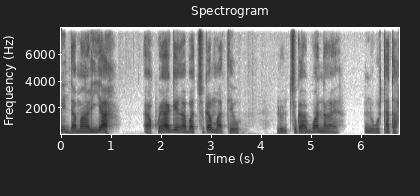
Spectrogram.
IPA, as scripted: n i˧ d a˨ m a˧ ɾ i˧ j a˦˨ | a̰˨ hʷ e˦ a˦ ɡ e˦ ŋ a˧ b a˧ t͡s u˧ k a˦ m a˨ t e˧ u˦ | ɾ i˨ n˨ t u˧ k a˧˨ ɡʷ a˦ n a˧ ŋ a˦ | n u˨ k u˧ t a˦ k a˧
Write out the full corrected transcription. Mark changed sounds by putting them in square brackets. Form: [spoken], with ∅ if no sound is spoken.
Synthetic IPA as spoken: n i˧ d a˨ m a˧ ɾ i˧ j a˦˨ | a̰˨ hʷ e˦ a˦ ɡ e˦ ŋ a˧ b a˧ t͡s u˧ k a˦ m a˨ t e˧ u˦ | ɾ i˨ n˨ [t͡s] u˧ k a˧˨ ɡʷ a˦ n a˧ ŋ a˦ | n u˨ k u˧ t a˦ [t] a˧

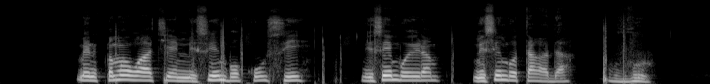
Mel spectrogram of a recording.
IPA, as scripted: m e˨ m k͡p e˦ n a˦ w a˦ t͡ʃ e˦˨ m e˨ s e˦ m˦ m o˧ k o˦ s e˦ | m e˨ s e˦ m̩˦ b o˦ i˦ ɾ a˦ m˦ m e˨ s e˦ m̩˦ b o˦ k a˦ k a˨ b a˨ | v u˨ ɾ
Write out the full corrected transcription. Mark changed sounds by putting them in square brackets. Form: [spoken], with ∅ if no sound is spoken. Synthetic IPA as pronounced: m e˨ [n] k͡p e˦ [m] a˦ w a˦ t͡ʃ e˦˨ m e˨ s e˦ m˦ [b] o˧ k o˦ s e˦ | m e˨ s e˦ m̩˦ b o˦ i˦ ɾ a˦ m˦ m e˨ s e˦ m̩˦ b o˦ [t] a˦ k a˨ [d] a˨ | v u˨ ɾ

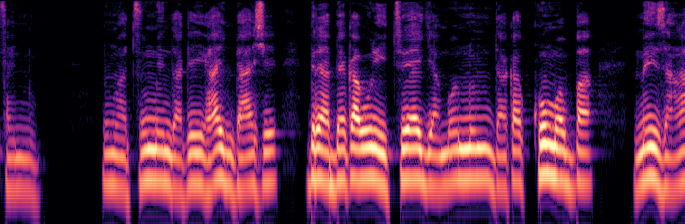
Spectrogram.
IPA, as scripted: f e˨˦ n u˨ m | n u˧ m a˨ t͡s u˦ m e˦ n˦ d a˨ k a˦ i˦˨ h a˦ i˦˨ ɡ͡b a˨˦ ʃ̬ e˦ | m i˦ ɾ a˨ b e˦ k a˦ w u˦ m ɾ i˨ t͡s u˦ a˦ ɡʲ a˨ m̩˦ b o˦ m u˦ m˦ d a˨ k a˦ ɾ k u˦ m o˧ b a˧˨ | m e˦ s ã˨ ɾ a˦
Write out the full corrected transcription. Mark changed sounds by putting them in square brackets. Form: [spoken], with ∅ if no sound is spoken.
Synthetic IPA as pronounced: f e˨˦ n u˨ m | n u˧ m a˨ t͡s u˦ m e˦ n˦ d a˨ k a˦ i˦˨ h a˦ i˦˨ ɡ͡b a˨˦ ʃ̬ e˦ | [b] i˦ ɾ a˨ b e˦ k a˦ w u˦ [∅] ɾ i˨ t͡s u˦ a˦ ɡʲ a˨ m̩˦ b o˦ [n] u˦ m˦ d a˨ k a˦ [∅] k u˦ m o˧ b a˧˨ | m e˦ [z] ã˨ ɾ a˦

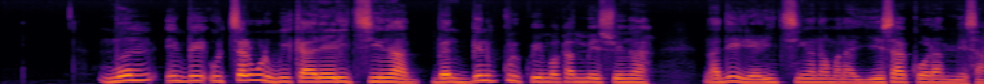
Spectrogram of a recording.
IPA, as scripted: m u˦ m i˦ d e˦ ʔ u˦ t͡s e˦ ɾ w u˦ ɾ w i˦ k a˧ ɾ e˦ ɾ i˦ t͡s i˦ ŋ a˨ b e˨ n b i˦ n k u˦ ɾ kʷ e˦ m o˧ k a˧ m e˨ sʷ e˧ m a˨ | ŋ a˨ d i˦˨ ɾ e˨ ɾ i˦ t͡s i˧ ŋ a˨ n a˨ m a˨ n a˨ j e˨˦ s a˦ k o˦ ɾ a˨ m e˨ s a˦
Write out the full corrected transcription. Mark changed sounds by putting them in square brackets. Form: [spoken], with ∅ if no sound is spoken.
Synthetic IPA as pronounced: m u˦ m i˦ [b] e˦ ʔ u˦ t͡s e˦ ɾ w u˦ ɾ w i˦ k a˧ ɾ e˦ ɾ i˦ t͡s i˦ ŋ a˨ b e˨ n b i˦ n k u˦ ɾ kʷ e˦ m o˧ k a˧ m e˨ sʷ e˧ [ŋ] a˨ | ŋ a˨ d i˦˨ ɾ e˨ ɾ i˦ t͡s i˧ ŋ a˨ n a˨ m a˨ n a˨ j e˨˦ s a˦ k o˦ ɾ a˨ m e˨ s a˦

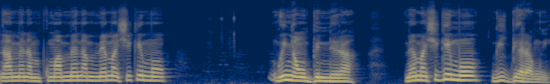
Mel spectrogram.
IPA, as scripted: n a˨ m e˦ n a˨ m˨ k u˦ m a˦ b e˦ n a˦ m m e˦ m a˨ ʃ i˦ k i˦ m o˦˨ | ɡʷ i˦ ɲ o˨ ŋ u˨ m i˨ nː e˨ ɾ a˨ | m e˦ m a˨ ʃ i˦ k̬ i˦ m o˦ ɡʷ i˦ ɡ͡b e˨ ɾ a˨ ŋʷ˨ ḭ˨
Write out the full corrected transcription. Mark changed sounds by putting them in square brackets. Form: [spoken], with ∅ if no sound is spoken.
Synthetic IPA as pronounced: n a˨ m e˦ n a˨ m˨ k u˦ m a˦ [m] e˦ n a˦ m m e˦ m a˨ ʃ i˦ k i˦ m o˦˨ | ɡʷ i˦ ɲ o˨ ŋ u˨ [b] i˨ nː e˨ ɾ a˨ | m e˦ m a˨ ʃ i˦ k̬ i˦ m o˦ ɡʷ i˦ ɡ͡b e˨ ɾ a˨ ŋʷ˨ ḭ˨

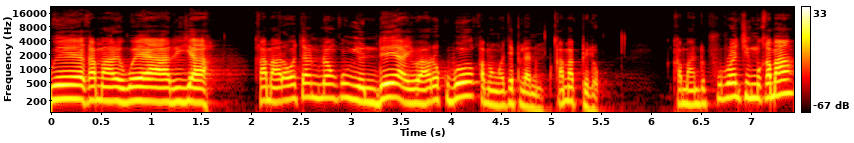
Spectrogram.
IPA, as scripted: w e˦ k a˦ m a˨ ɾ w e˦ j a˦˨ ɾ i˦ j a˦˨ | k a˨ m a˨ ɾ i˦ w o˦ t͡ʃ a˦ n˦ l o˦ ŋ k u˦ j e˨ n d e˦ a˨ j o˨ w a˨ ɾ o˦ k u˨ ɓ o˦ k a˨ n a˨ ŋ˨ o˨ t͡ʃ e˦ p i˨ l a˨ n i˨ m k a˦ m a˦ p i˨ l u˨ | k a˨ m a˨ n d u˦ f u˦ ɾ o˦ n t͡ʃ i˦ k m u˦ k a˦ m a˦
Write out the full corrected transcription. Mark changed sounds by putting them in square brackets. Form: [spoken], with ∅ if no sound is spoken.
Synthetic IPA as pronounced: w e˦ k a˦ m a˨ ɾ w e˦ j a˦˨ ɾ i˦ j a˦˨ | k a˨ m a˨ ɾ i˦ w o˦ t͡ʃ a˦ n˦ l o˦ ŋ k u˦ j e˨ n d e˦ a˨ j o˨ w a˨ ɾ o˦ k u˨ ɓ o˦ k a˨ [m] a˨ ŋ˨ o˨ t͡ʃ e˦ p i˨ l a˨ n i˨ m k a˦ m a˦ p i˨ l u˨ | k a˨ m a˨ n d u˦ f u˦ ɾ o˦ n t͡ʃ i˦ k m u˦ k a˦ m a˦

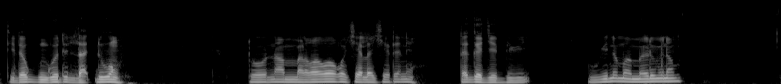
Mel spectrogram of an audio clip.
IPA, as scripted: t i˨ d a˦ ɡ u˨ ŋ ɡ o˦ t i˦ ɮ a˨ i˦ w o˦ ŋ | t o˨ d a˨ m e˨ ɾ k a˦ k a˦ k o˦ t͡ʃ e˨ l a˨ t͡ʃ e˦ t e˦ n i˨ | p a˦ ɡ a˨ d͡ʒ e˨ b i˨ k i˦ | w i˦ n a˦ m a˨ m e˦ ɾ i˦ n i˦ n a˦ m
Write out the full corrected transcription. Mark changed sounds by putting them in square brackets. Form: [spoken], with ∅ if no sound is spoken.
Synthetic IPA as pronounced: t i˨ d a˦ ɡ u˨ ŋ ɡ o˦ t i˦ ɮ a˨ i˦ w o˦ ŋ | t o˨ [n] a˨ m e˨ ɾ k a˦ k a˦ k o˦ t͡ʃ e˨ l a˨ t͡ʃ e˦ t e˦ n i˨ | [t] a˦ ɡ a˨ d͡ʒ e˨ b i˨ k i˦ | w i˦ n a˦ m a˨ m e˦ ɾ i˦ [m] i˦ n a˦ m

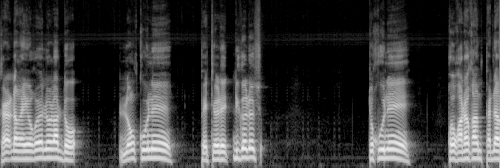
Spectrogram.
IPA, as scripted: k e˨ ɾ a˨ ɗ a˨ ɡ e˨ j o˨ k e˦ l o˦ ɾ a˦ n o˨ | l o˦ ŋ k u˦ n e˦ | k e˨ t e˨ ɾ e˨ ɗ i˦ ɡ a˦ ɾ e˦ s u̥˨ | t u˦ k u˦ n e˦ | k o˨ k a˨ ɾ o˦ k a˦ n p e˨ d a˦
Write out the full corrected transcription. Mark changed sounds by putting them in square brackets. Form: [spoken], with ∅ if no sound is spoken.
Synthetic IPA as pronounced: k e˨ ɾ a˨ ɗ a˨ [ŋ] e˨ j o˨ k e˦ l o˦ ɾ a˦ [d] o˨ | l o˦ ŋ k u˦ n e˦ | [p] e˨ t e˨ ɾ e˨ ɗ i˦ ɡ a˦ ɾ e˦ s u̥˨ | t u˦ k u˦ n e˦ | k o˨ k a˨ ɾ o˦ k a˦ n p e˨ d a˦

